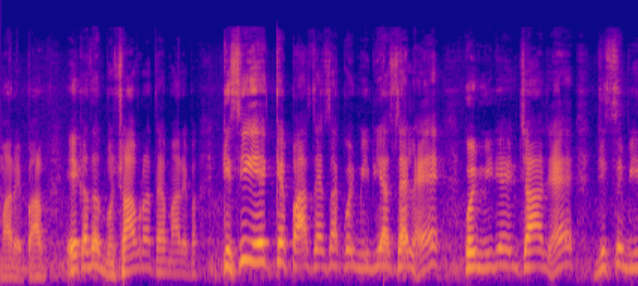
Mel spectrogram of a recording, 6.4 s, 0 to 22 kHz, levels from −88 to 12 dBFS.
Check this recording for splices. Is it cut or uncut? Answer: uncut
